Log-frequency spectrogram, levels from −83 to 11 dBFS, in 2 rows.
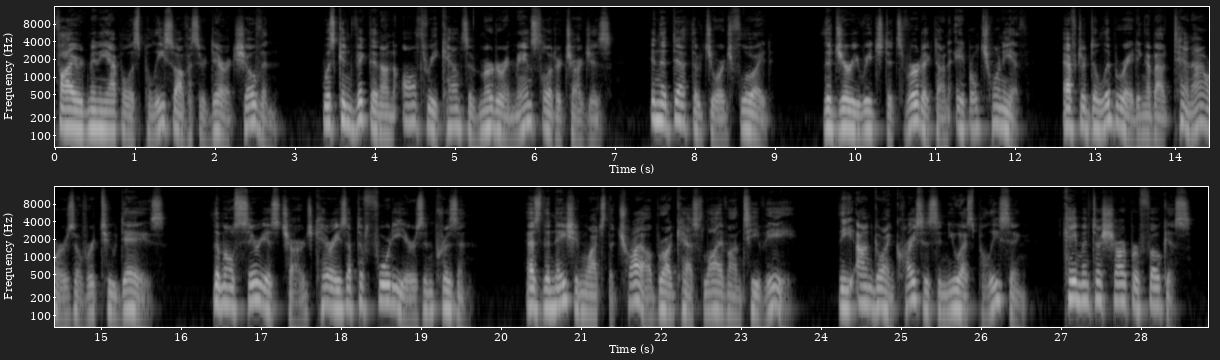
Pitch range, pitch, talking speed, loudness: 115-155 Hz, 135 Hz, 145 wpm, -29 LUFS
